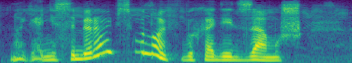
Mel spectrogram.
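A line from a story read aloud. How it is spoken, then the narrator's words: Laughing. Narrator (Russian): рассмеялась дочь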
